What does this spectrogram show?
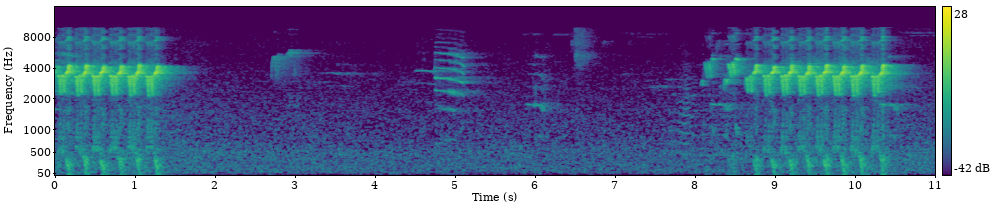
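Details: Kentucky Warbler in shaded, moist Ozark forest bottoms during the spring dawn chorus sings two loud, rolling bursts of rapid churry-churry, about 1.5 seconds each, with faint chips from other birds between.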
